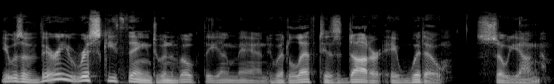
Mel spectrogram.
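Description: A man reading scripted dramatic narration with a theatrical, expressive delivery. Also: sits low, moderate pace, no echo, clean studio sound.

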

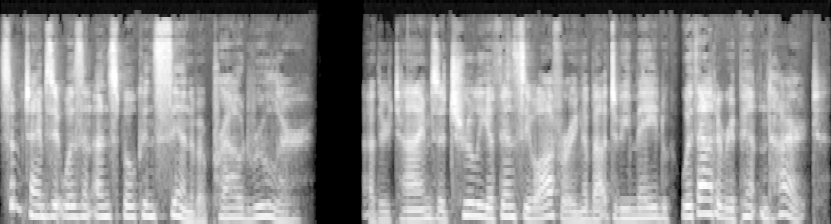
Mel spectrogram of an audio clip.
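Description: A woman's voice: fairly low pitch, breathy edge. A woman reading scripted dramatic narration as a storyteller.

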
